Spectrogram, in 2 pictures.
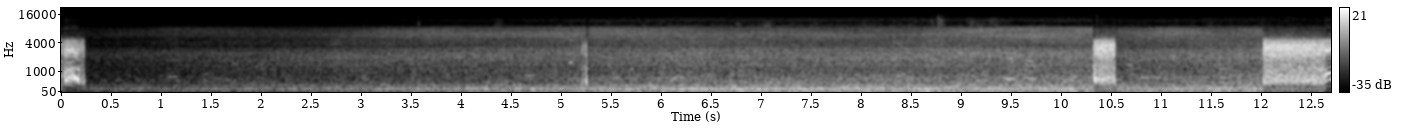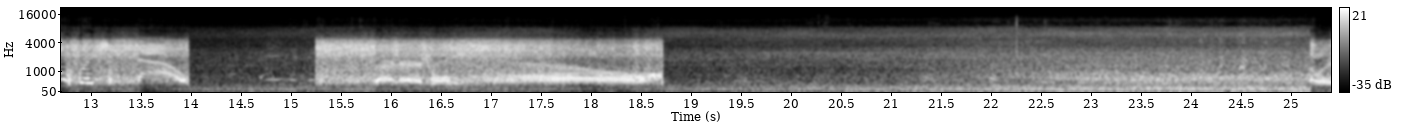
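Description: Blue Angels jet engines run up during a practice session at Pensacola. A steady engine roar builds gradually, with brief louder radio chatter breaking in over it.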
